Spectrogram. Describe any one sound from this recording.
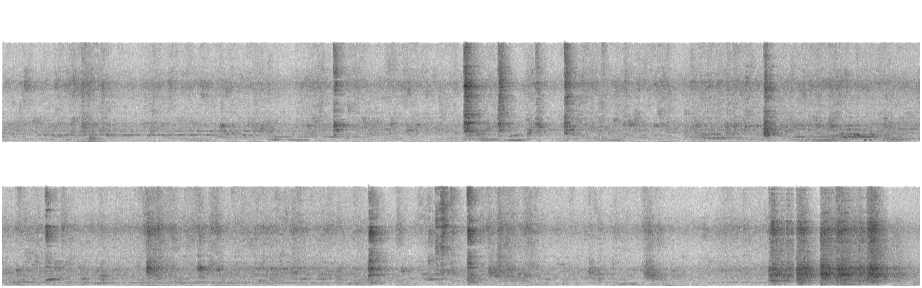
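Utensils clink and clatter on a counter.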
